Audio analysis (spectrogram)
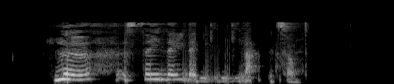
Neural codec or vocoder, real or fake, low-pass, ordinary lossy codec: none; real; 7.2 kHz; MP3, 48 kbps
